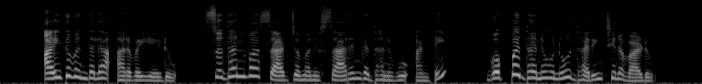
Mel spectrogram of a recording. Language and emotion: Telugu, neutral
